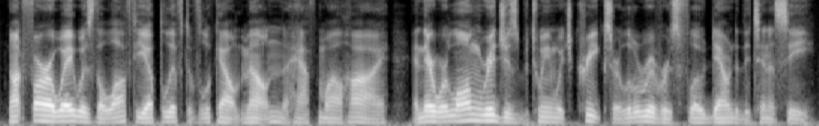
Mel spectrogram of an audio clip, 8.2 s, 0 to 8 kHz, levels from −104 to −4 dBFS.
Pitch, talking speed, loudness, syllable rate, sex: 100 Hz, 220 wpm, -19 LUFS, 5.7 syllables/s, male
